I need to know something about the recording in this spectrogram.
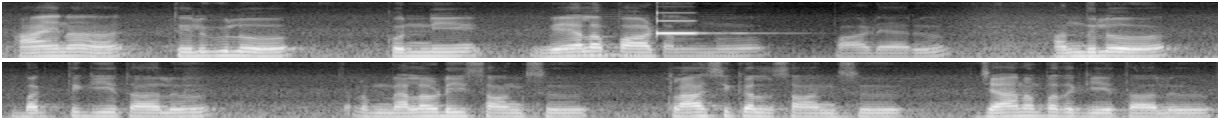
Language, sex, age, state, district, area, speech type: Telugu, male, 30-45, Andhra Pradesh, Guntur, urban, spontaneous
